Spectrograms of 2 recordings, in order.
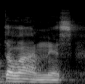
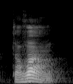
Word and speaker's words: Tavannes: puntiglioso sulle pronunce no tavannes Anch'io l'ho sempre pronunciato tavannes ma secondo me si si si pronuncia tavan Come si Longines si pronuncia longin tavannes tavan senza dire la e la s no tavan M però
